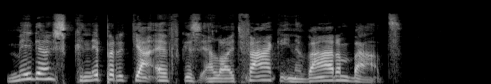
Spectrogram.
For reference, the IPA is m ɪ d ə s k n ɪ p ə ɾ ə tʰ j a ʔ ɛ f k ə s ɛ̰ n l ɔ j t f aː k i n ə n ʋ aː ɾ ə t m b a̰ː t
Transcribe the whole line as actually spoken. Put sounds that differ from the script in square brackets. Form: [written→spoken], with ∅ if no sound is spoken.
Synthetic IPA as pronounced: m ɪ d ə s k n ɪ p ə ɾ ə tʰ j a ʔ ɛ f k ə s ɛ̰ n l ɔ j t f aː k i n ə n ʋ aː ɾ ə [t→∅] m b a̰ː t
